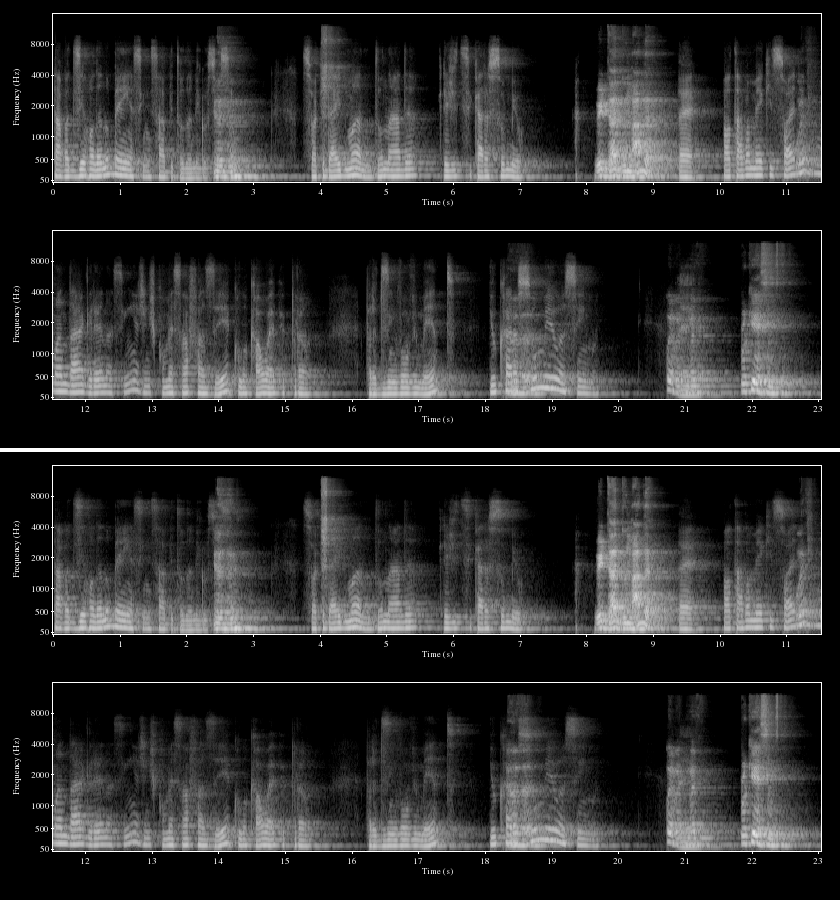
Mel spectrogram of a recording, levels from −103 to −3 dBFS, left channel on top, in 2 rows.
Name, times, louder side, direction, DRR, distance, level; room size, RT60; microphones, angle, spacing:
voice 1, 0.0-2.8 3.8-5.5 5.8-7.0 9.4-9.7 10.1-15.4 16.2-17.5 18.1-19.7 20.9-21.3, left 1 dB, 45° left, 13 dB, 1.0 m, -32 dB
voice 2, 2.4-2.8 4.0-4.1 8.1-9.0 11.1-11.3 18.3-18.7 20.7-21.2 21.8-22.4, right 1 dB, 25° right, 6 dB, 2.5 m, -26 dB
24.0 x 18.5 x 8.9 m, 1.3 s
head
